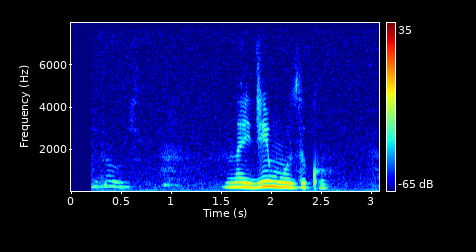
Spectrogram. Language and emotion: Russian, neutral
